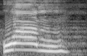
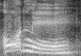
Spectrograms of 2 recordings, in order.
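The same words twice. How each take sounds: First: The word is read with English pronunciation. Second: The word is read with Indonesian pronunciation. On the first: The word is taken from English. "orang barat membacanya one" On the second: The word is presented as native Indonesian. "Kata one itu kan kata Indonesia"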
